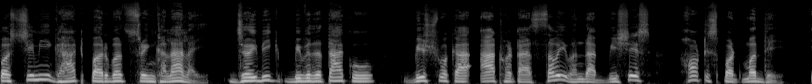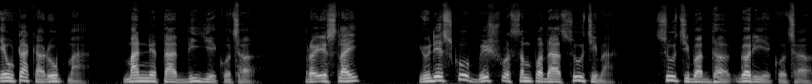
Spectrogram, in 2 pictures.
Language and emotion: Nepali, neutral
